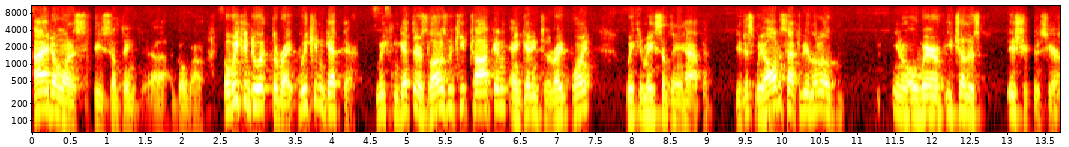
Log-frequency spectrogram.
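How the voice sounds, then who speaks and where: A man talks at a very fast pace with vocal fry. The background is quiet. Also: fairly high pitch for a man, lively intonation. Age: 60s. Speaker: local business owner. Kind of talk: community meeting discussion.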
